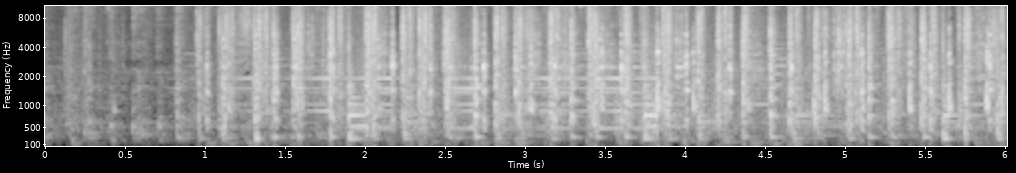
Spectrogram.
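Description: Percussion music that starts about a second in: fast, dense clicking strikes like sticks on wood, over a stepping melodic line.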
